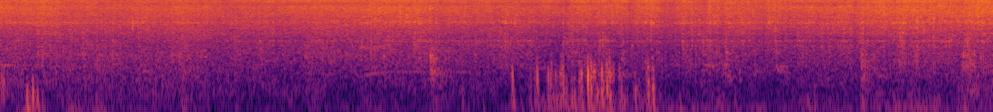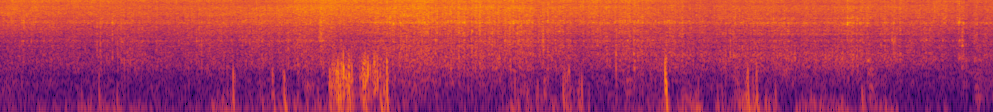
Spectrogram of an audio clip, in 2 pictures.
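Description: Wind buffeting a phone microphone while sliding down a snow-covered ski slope, with a steady hiss of sliding over packed snow. Low rumbling gusts come in bursts about four seconds in and again from about nine seconds on, when the hiss also grows louder.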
